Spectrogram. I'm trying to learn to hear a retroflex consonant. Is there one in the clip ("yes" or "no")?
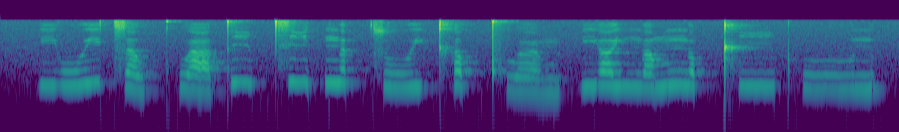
no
